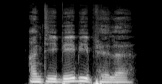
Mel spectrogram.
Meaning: contraceptive pill
- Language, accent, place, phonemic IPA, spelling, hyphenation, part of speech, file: German, Germany, Berlin, /antiˈbeːbiˌpɪlə/, Antibabypille, An‧ti‧ba‧by‧pil‧le, noun, De-Antibabypille.ogg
